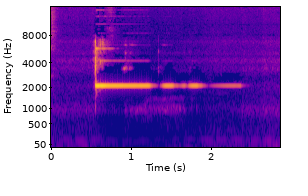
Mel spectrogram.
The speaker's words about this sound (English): Minus five points to whoever just had their phone buzz. Uh, that was me. Okay, minus five points for whatever. My dad? Huh? My dad sent me a thumbs up emoji.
